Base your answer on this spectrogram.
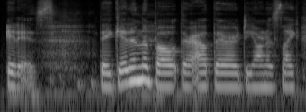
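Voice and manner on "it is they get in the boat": normal talking voice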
